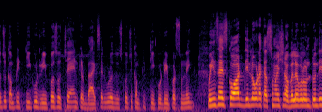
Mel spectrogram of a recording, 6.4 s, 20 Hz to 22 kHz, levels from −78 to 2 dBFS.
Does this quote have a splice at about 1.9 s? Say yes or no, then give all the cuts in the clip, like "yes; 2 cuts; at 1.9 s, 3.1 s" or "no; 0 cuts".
no; 1 cut; at 3.9 s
